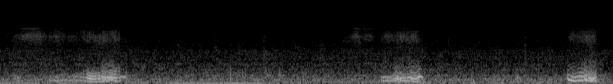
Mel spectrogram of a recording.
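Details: Small female cat, sometimes a loud snorer: loud, throaty snores, three in six seconds, with quiet breathing between; snoring.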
